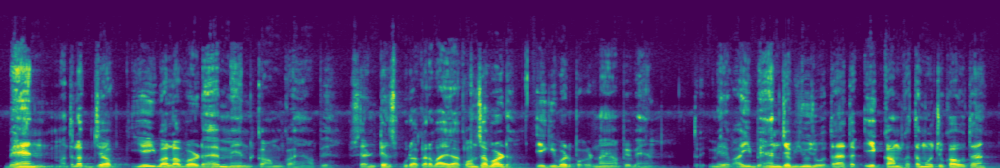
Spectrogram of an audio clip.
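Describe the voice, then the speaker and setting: A man's voice: mid-range voice, darkish tone. A male coaching teacher going through an exam paper, asking the viewer questions over and over and calling them "my brother". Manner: mixes Hindi explanation with read-out English. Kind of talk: exam paper walkthrough lesson.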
